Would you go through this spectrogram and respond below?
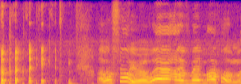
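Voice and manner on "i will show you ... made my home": loud, raised, booming movie villain voice. Teasing her with a villain impression from the movie: Bane voice. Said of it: "I do tease her with the Bane voice sometimes".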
